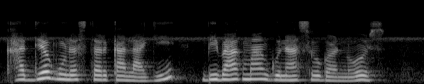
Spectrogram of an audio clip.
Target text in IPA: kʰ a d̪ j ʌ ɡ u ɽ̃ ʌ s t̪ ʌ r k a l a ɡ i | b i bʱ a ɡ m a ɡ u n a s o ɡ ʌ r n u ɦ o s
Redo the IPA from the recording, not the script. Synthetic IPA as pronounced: kʰ a d̪ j ʌ ɡ u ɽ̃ ʌ s t̪ ʌ r k a l a ɡ i | b i bʱ a ɡ m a ɡ u n a s o ɡ ʌ r n u ɦ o s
